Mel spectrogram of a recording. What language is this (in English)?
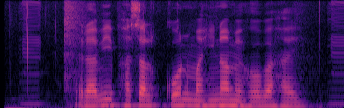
Magahi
